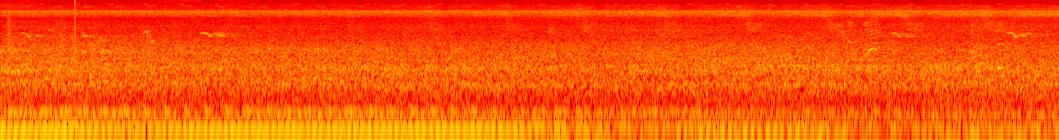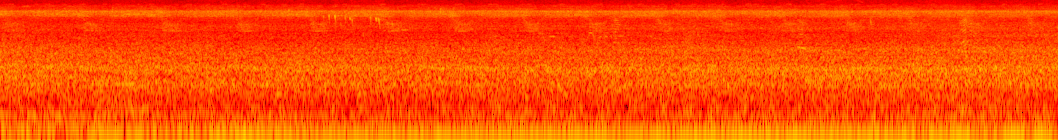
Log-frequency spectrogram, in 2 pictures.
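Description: A diesel-electric freight locomotive idles.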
